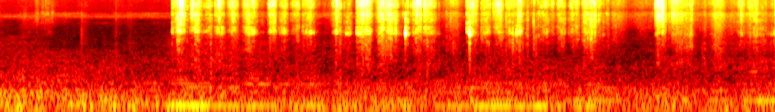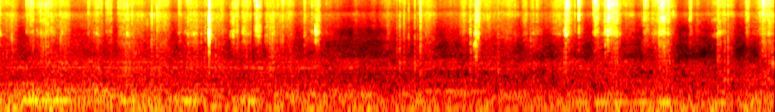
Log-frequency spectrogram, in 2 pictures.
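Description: Weeds being pulled and cut by hand with a small garden tool: irregular rustling, tearing and scraping of stems and leaves with sharp clicks now and then, starting about two seconds in.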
